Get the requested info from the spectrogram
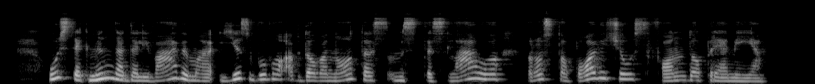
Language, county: Lithuanian, Alytus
